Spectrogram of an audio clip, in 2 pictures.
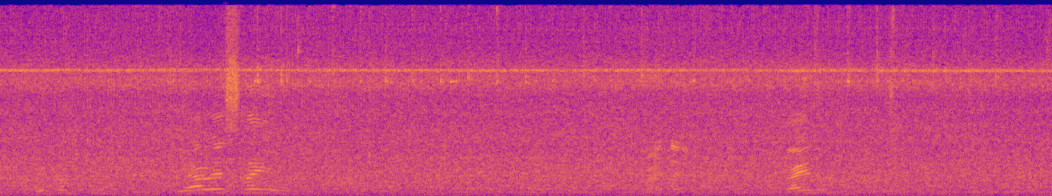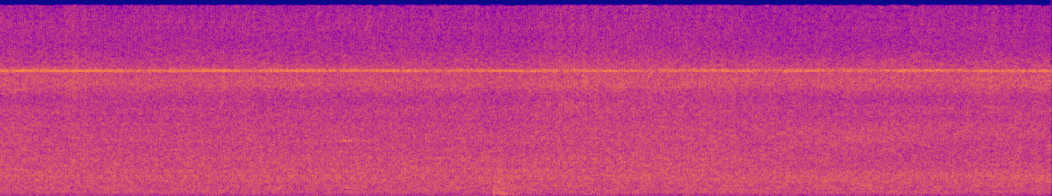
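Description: A tractor engine idles with a steady low rumble.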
